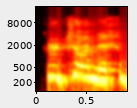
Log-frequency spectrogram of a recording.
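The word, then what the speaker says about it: Kruchenykh: She's the original English language translator of the first futurist opera Victory Over the Sun by Alexei Krushenich. Did I do it right? Krushenich, but we're taking any 3 syllables with a K.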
